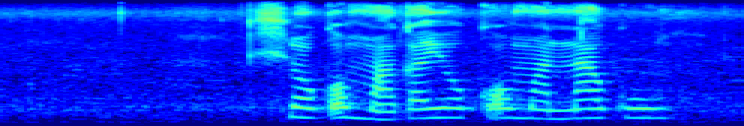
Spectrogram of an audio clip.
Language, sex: Tsonga, female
